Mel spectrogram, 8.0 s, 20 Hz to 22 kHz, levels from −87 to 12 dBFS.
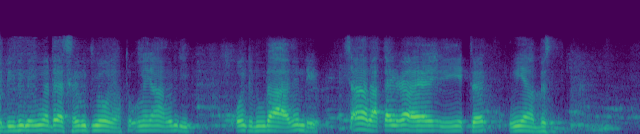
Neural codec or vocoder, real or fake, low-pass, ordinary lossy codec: codec, 16 kHz, 0.5 kbps, X-Codec, HuBERT features, trained on general audio; fake; 7.2 kHz; Opus, 32 kbps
